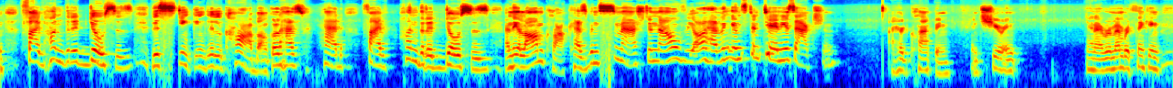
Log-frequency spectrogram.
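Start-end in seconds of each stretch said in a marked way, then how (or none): 0.0-11.2 high, slow, triumphant witch cry; Grand High Witch yelling her triumph, high and drawn out. Acted. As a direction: crow it out like a gloating witch. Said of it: "the voice of the Grand High Witch yelling".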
